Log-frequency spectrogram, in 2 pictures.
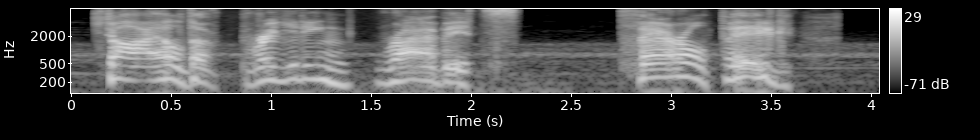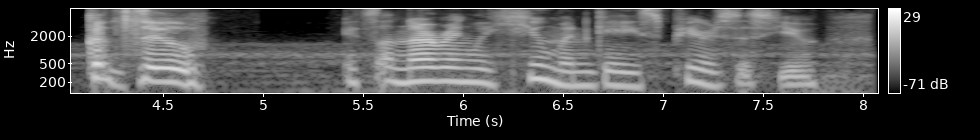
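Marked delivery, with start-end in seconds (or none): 0.1-4.7 broken, halting, raspy monster voice. Narrator voicing a talking horror addressing the player, halting, rasping voice. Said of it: "They address you in a halting, rasping voice".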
